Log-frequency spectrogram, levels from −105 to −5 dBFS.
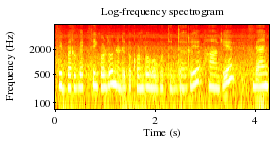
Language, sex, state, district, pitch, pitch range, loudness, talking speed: Kannada, female, Karnataka, Koppal, 245 Hz, 235-260 Hz, -14 LUFS, 85 wpm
